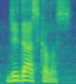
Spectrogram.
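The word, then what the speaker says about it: διδάσκαλος: stigma now let's read it d daskalos dcos didaskalos a teacher and the last word is a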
